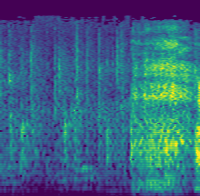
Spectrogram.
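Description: Small audience clapping, with scattered voices among them; the clapping swells into a louder, denser burst about a second and a half in, and a short laugh comes at the very end.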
